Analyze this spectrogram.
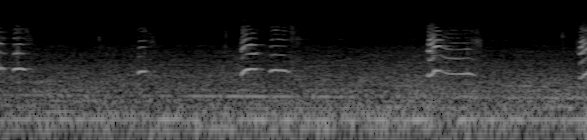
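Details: Kitten in a compilation of cute baby cats mewing repeatedly: brief high-pitched calls, some doubled, each dropping at the end, spaced unevenly over six seconds with a constant low hum underneath.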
